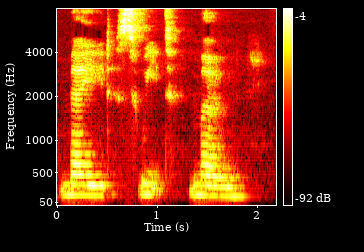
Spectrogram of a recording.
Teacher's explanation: the break in the iambic Rhythm as well made sweet moan each word in that phrase emphasized because it's a stressed syllable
